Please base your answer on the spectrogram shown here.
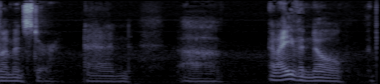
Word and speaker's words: Leominster: So like one that came up was, I think there's a town called Leominster, and I even know that this one is called Leominster, but I forgot, and so I called it Leominster, I think, and I was pretty quickly corrected.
